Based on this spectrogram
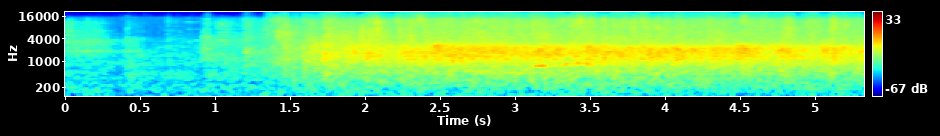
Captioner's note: applause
